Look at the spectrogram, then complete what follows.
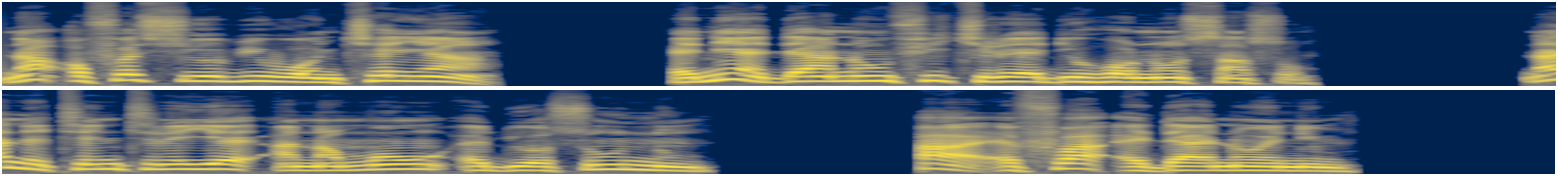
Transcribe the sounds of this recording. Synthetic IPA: nã˨ʔɔ˨fæ˦si˨o˦bi˦wɔ̃˨ɲ̩˨t͡ɕʰɛ̃˦na˨ | ɛ˨nɪ̃˦ɛ˨da˦nʊ̃˦m̩˦fi˦t͡ɕʰi˨ɾe˦æ˨di˦ɦɔ˦nʊ̃˦n˦sã˨sʊ̰˨ | nã˦˨nɪ̃˨tʰɪ̃˦n˦tʰɪ˦nɪ̃˦jɛ˦ʔa˨nã˨mɔ̃˦næ˨du˨ɔ˨sʊ̃˦n̩˦nũ˦m | a˨ɛ̰˨fa˦ʔɛ˨da˦nʊ̃˦æ˨nĩ˦m

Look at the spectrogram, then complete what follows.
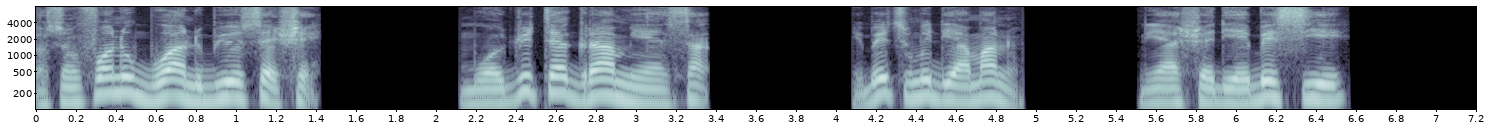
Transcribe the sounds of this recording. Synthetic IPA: ɔ˨sʊ̃˨mfʊ˦ɔ˦nʊ̃˦bu˨˦a˦˨nʊ̃˨bi˦o˦sɛ˦ɕᶣɛ˨ | mʊ̃˨ɔ˨d͡ʑᶣu˦tʰɛ˦ɡɾã˦˨mːɪ̃˨ɛ̃˨n̩˨sã˦ | ɛ˨be˦tʰũ˨mũ˦dɪ˨a˨mã˦nʊ̃˨ | nɪ̃˨a˨ɕᶣɛ˨dɪ˨ɛ˨be˦si˦e˦

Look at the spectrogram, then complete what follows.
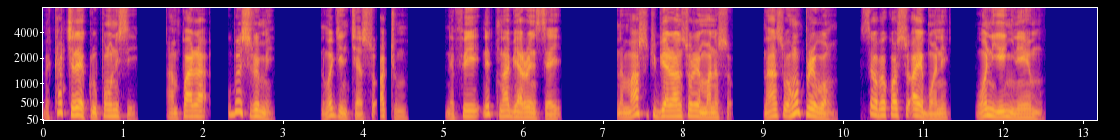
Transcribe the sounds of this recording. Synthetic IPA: mɪ̃˨kʰa˦t͡ɕʰɪ˨ɾɛ˦˨kʰu˨ɾo˨pʰɔ̃˦ŋnʊ̃˦sḛ˨ | ã̰˨m̩˨pʰaː˦ɾa˦ | wu˦bɛ˦su˨ɾo˦mɪ̰̃˨ | nã˨˦d͡ʑɛ˨n̩˨tʰi˨a˨sʊ˦ʔa˦tʰũ˨m | nã˨fe˦i˦nɪ̃˦tʰɪ˨nã˦bi˦a˨ɾa˦n̩˨sɛ˨˦ɪ˦ | nã˨mãː˨˦sʊ˨tʰu˦bi˦a˦ɾa˦n̩˦sʊ˦ɾɪ˦m̩˨mã˦nʊ̃˦sʊ̰˨ | nã˨˦n̩˦sʊ˨wɔ̃˨hʊ̃˦pɪ˦ɾɪ˨wɔ̃˨ŋ | sɛ˦wɔ˨bɛ˦kʰɔ˦sʊ˦a˦jɛ˨bʊ˨ã˨nɪ̃˦ | wɔ̃˦nɪ̃˨e˦ɲĩ˨nãː˦mṵ̃˨

